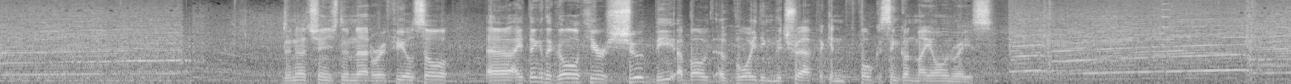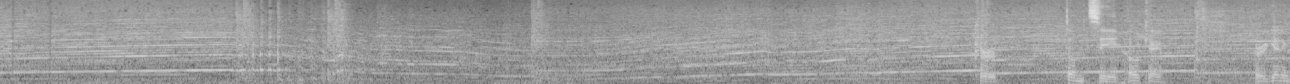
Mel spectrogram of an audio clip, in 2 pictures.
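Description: A racing car engine drones and rises and falls in pitch as the car speeds up and slows down.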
